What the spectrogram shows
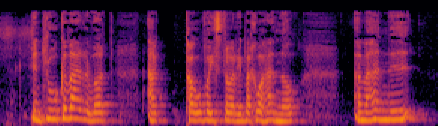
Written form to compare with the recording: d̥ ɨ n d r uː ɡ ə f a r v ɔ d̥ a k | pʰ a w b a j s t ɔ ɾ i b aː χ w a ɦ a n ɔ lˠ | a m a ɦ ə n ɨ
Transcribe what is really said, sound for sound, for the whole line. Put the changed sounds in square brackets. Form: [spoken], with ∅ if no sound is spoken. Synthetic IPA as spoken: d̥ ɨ n d r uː ɡ ə [v] a r v ɔ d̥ a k | pʰ a w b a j s t ɔ ɾ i b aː χ w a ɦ a n ɔ lˠ | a m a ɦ ə n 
